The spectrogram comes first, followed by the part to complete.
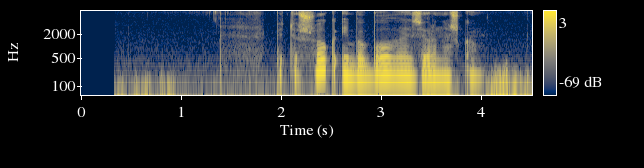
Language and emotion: Russian, neutral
